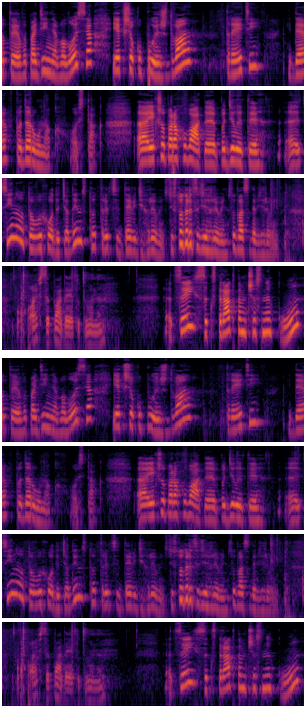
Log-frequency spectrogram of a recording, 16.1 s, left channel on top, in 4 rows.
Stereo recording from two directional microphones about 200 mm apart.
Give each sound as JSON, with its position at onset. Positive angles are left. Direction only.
{"t": 0.0, "sound": "speech", "side_deg": 45}
{"t": 14.3, "sound": "speech", "side_deg": 45}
